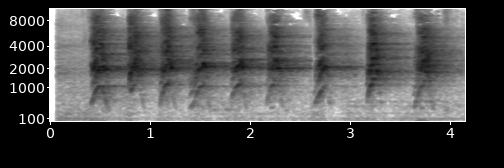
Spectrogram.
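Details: Puppy named Puffyk reacting to a laser pointer alongside a kitten: eight sharp, high yappy barks in quick succession, roughly every half second, each with a bright ringing tone and a slight rising onset, over a faint low hum.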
